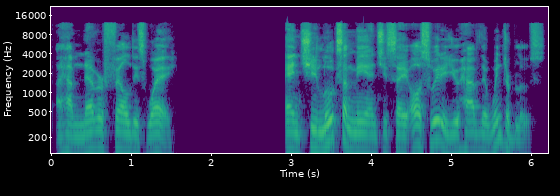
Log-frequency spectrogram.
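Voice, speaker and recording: Interview guest: middle-aged Venezuelan man, Spanish accent, mid-pitched, earnest and reflective storyteller.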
